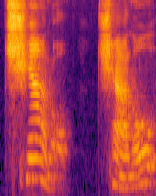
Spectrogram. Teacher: the stress goes on the first vowel first syllable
